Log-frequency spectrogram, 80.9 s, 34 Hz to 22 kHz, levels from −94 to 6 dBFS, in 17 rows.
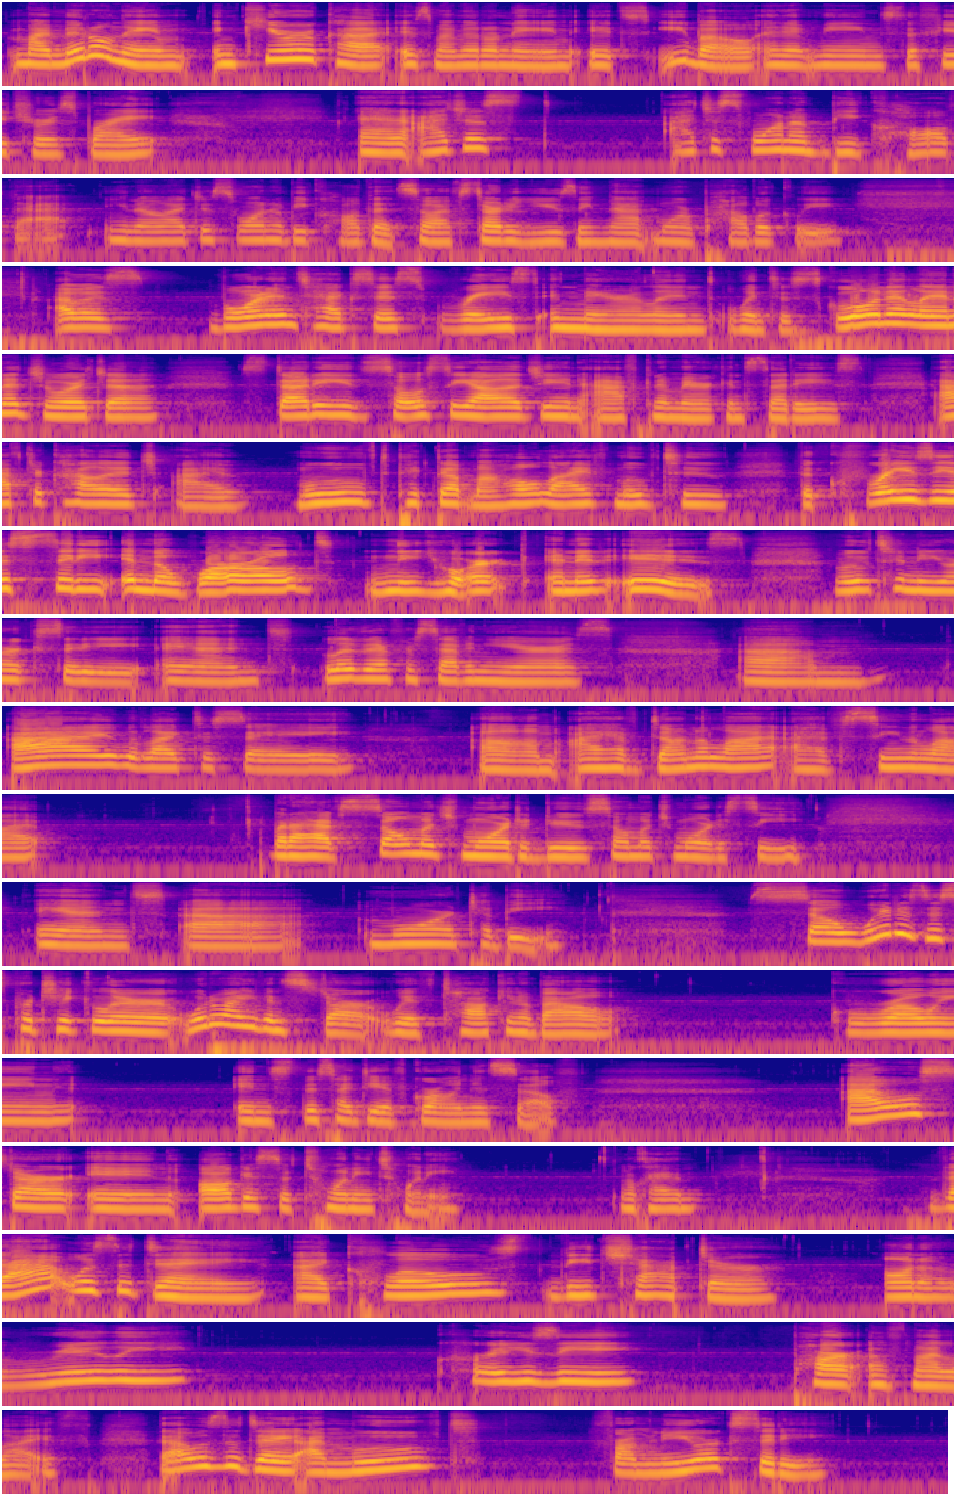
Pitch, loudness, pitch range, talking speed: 185 Hz, -18 LUFS, 170-205 Hz, 140 wpm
